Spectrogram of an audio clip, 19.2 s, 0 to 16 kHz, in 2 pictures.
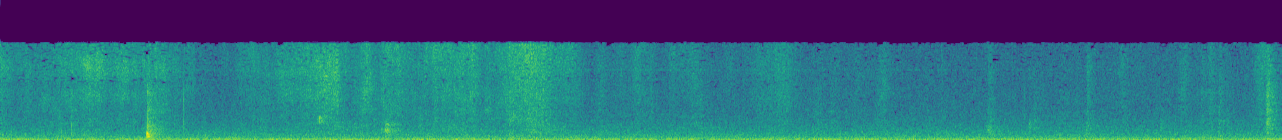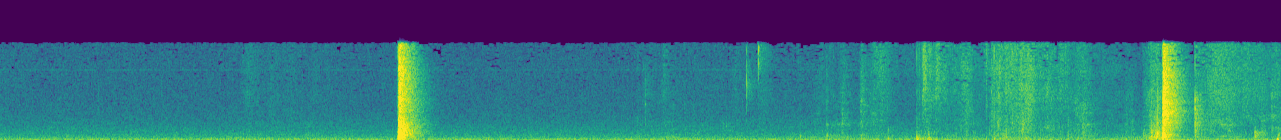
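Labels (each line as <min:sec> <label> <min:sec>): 0:00.0 Muffled sounds of clothing rustling. 0:12.5
0:12.5 A loud clap. 0:13.0
0:15.1 Lips opening with a moist sound. 0:15.4
0:15.7 Muffled feminine inhaling sound. 0:16.2
0:16.4 Footsteps muffled. 0:17.5
0:18.2 A sharp clap. 0:18.7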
